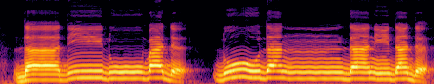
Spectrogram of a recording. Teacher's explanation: Yang pasti da ini huruf jahar, tidak keluar angin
